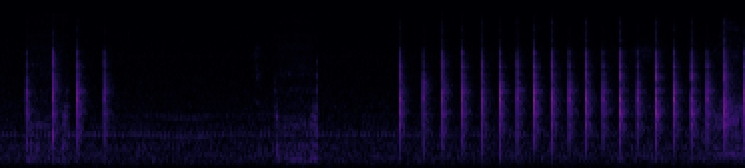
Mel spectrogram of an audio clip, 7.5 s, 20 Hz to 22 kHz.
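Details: Canon J20ax8B4 IRS broadcast lens: sharp little clicks, about two a second, as the loose focus ring is rocked back and forth; free play in the ring, owner unsure whether normal or needs repair.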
